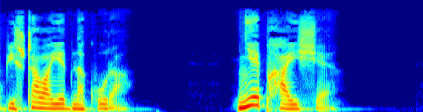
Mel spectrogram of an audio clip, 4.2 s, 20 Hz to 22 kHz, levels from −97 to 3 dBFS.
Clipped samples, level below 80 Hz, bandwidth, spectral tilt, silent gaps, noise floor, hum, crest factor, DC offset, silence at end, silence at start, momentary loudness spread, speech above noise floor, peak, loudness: under 0.1%; -62 dBFS; 13 kHz; -6.5 dB/octave; none; -86 dBFS; none; 16 dB; under 0.1%; 0.9 s; 0 s; 18 LU; 68 dB; -4 dBFS; -18 LUFS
